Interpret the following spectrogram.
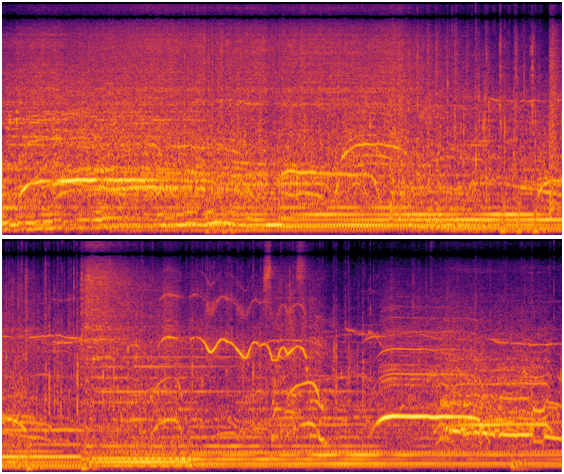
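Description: Rock band playing live, with long held chords, and the crowd shouting and whooping over it.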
